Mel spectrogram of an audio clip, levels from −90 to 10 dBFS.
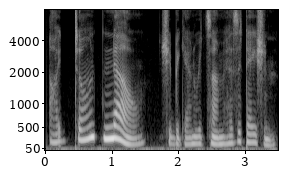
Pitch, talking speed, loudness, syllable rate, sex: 175 Hz, 135 wpm, -17 LUFS, 4.0 syllables/s, female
